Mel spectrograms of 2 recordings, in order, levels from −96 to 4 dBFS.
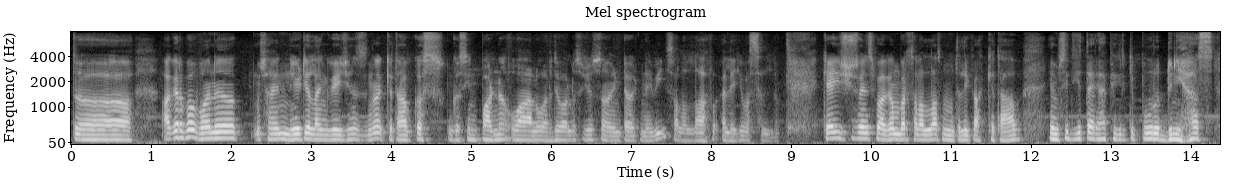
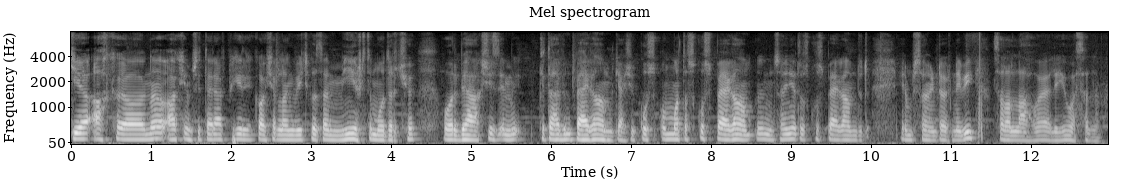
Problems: background sounds at intervals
